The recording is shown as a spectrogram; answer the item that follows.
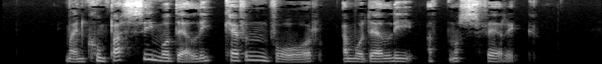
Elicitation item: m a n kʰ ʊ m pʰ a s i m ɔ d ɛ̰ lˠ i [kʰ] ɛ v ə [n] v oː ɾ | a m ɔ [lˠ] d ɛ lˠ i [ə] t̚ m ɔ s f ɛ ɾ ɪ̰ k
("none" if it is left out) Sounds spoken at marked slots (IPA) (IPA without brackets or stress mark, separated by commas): kʰ, n, none, a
